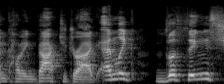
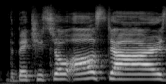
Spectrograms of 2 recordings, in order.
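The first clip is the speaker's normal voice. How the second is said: very nasal, high, squeaky helium voice; 6 semitones higher, 6 dB louder than usual. Have a try at a very specific voice for the others, a very nasal, helium-like voice. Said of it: "Oh, it's this voice. She talks like this the entire time".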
